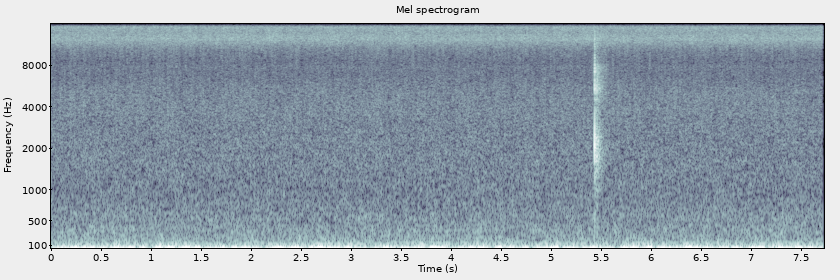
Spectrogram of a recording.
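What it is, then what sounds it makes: Polished stone pebble. A small, solid, smooth polished brown pebble is held in the hand and tapped with fingertips and nails, a ring on one finger. A single sharp, bright click sounds about two-thirds of the way through over a steady low rumble and quiet hiss, dying away almost at once.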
